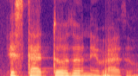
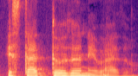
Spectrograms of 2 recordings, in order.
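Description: No difference in how they are said.

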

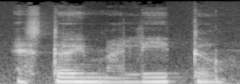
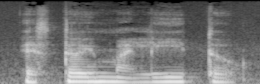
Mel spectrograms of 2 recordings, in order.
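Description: Both takes have the same delivery.

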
